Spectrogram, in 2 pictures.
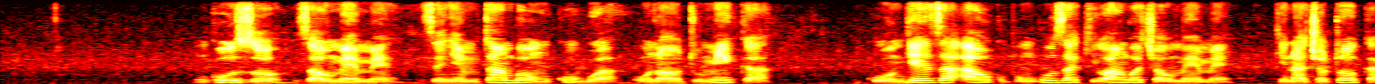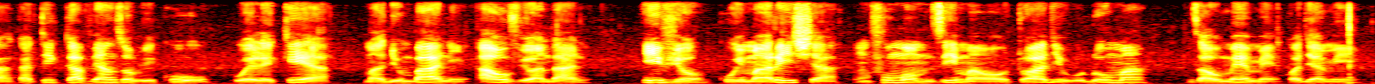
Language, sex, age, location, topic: Swahili, male, 18-24, Dar es Salaam, government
